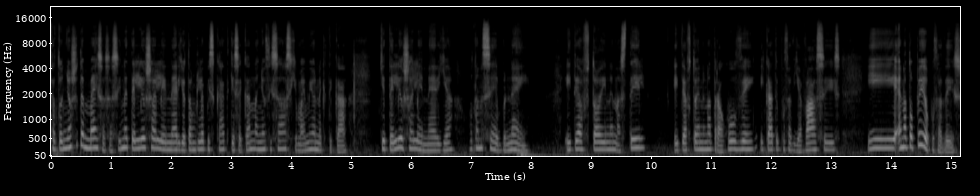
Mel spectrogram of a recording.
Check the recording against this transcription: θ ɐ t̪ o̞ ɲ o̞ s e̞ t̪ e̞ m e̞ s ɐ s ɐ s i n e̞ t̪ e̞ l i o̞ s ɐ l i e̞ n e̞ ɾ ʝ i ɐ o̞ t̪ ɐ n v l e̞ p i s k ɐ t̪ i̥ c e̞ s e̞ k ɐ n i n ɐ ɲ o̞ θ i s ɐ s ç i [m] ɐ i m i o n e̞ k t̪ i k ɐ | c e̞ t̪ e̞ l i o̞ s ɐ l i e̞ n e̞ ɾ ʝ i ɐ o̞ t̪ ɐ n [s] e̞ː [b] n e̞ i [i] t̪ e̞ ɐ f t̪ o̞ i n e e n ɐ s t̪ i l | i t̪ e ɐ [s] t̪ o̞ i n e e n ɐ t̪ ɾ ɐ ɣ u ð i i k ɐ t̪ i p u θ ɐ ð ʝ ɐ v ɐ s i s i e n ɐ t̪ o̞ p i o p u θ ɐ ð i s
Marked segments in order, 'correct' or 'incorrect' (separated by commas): correct, correct, correct, correct, incorrect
